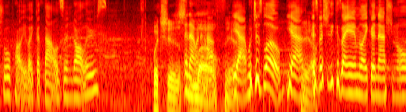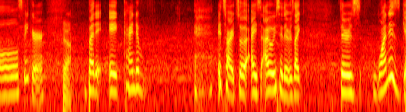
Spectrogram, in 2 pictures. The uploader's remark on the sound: We deliver a highly requested episode in a roundtable format, recorded at ADA SmileCon.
